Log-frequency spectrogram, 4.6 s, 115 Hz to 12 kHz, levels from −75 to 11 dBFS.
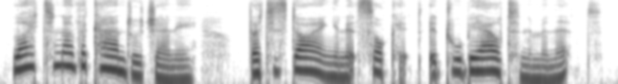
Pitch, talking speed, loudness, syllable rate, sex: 215 Hz, 195 wpm, -18 LUFS, 6.4 syllables/s, female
